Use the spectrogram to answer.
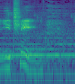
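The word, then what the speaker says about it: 易经: Okay, Yi Jing, which is the like the more English pronunciation would be Yi Qing, but the Chinese one would be Yi Jing, means they're like the book of change.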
